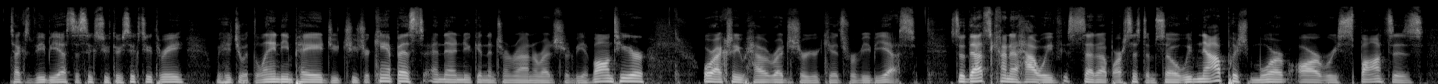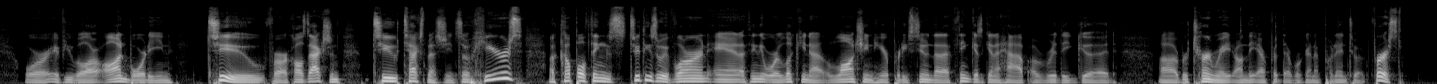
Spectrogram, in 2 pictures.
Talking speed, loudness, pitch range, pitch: 240 wpm, -23 LUFS, 95-120 Hz, 105 Hz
